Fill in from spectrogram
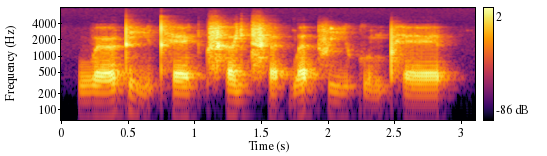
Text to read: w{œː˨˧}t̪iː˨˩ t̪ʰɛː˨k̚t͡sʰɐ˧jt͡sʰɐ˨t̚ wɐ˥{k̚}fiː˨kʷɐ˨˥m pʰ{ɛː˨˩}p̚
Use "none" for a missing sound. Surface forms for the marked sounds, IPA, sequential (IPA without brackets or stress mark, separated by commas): œː˨˥, t̚, ɛː˨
